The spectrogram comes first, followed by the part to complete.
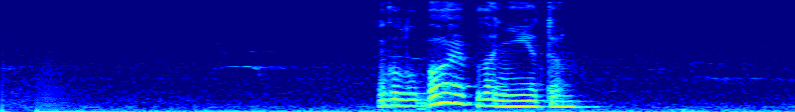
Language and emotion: Russian, sad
